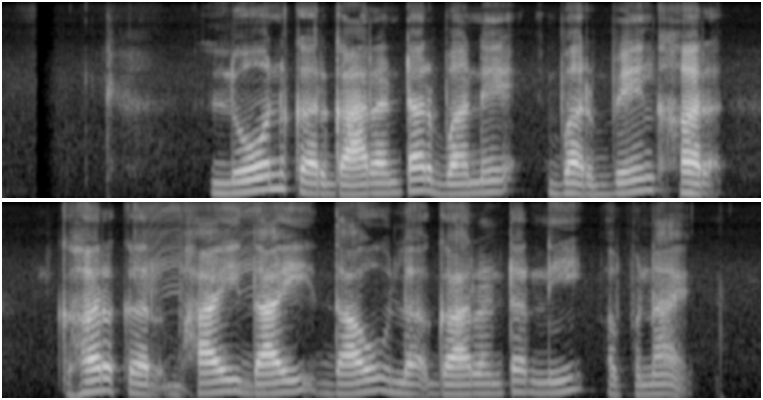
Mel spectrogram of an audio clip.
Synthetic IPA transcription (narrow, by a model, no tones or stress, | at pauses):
loːnkəɾɡaɾəɳʈəɾbəne | bəɾbẽŋkhəɾ | ɡʱəɾkəɾbʱaid̪aid̪auləɡaːɾəɳʈəɾni | əpnaj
